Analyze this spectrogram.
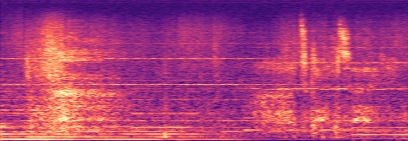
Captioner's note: Kate sighs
